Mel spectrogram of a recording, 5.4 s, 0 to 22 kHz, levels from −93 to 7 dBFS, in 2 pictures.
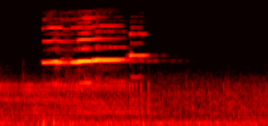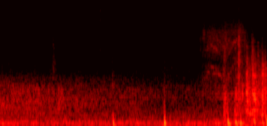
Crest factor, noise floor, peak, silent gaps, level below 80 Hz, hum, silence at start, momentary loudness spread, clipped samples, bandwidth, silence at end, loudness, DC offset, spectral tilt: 20 dB; -60 dBFS; -18 dBFS; none; -64 dBFS; none; 0 s; 30 LU; under 0.1%; 16 kHz; 0 s; -28 LUFS; under 0.1%; -0.5 dB/octave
